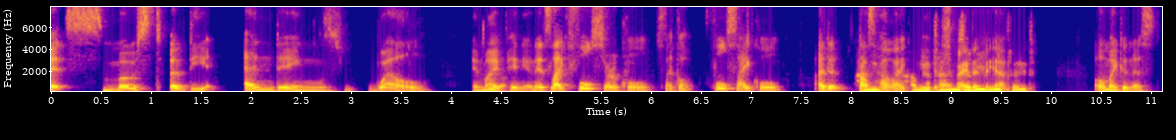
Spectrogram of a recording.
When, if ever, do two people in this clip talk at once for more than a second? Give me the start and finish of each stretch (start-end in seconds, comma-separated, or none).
8.0-9.6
